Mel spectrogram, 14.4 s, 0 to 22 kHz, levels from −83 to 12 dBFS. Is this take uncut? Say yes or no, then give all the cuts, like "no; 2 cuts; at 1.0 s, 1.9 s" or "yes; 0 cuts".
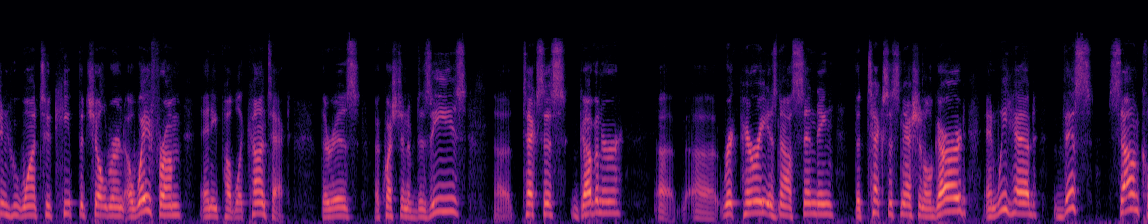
yes; 0 cuts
